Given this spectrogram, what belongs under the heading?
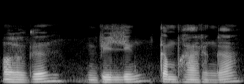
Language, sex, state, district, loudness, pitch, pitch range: Wancho, male, Arunachal Pradesh, Longding, -20 LUFS, 115 Hz, 110-130 Hz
